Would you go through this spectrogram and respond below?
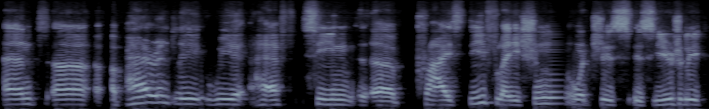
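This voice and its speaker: A man with an Austrian accent, speaking English as a second language after German, answers as a guest economist. His voice sits a little high for a man. He talks haltingly and often stops to restart a phrase. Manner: halting, many fillers and restarts. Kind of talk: remote interview answers.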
